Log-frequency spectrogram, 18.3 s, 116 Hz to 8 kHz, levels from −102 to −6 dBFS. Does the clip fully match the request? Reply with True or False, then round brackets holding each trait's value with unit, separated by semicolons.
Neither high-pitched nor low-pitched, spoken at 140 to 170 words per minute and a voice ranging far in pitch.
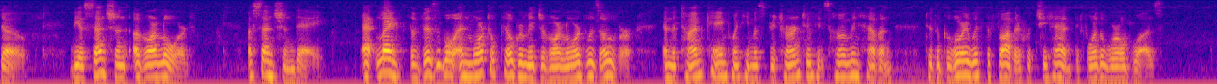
False (155 Hz; 150 wpm; 4.0 semitones)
